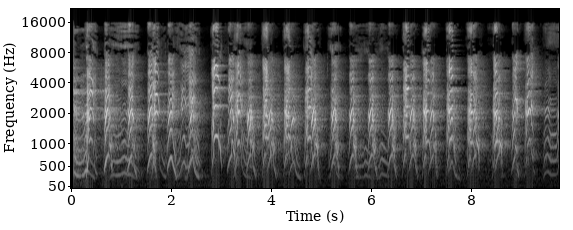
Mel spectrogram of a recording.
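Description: Lhasa apso puppies yapping in short, high-pitched barks, about three a second without a break, as they play-fight.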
